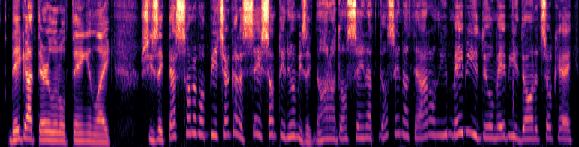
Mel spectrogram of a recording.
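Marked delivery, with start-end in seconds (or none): 2.2-4.0 high, hurried mock indignation; indignant housekeeper. Housekeeper vowing to confront the helper, high indignant voice. 4.2-7.6 soft, higher, placating murmur; hushing boss. Retold or imitated. Boss talking housekeeper out of confronting, soft hushing voice.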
